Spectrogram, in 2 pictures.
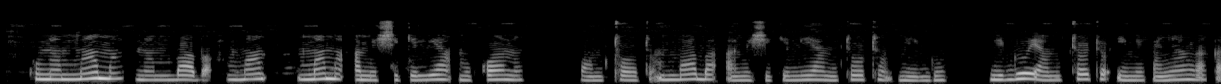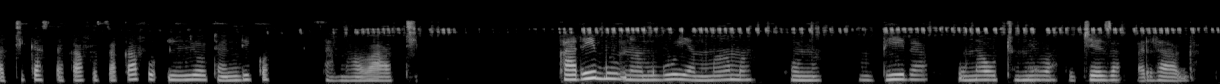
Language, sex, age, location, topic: Swahili, female, 18-24, Kisumu, health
